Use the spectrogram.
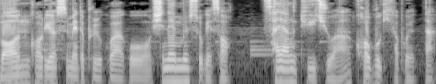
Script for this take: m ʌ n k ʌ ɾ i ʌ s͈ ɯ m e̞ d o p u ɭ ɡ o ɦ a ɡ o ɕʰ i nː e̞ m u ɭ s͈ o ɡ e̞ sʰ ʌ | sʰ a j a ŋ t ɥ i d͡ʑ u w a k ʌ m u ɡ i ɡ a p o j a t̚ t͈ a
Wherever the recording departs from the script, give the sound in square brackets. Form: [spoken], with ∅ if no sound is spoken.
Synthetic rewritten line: m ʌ n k ʌ ɾ i ʌ s͈ ɯ m e̞ d o p u ɭ ɡ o ɦ a ɡ o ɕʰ i [n] e̞ m u ɭ s͈ o ɡ e̞ sʰ ʌ | sʰ a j a ŋ t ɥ i d͡ʑ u w a k ʌ [b] u ɡ i ɡ a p o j [ʌ] t̚ t͈ a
